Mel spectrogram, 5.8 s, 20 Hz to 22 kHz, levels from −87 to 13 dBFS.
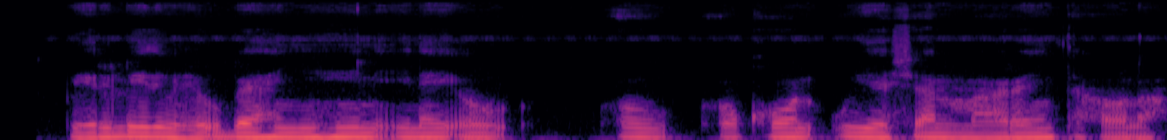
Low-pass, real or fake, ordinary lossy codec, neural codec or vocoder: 19.8 kHz; real; Opus, 64 kbps; none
